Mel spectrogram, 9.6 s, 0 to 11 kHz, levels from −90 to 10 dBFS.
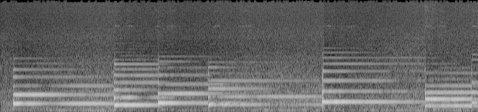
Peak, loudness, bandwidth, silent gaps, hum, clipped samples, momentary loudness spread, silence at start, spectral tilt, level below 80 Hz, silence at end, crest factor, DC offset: -2 dBFS; -17 LUFS; 11 kHz; none; none; under 0.1%; 9 LU; 0 s; -6 dB/octave; -40 dBFS; 0 s; 14 dB; under 0.1%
